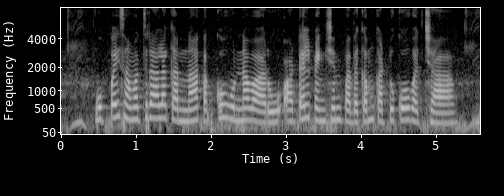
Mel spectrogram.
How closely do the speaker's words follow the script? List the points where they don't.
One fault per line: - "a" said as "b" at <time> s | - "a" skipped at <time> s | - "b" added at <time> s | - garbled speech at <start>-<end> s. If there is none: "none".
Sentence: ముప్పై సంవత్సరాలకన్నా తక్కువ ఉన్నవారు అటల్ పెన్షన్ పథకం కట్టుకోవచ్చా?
none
